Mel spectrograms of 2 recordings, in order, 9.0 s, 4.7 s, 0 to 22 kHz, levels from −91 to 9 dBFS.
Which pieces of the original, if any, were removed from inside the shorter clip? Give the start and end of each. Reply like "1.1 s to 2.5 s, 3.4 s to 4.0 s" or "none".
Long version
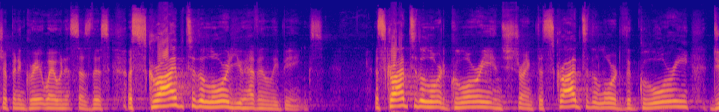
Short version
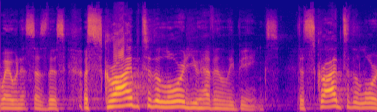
4.3 s to 6.7 s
